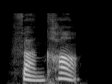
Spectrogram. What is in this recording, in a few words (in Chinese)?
"反抗", Chinese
